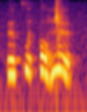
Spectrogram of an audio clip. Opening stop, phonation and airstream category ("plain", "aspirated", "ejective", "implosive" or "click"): ejective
